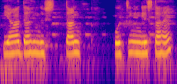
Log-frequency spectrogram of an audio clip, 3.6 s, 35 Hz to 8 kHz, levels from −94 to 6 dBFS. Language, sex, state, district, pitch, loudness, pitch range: Hindi, female, Bihar, Muzaffarpur, 265 Hz, -17 LUFS, 260-315 Hz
